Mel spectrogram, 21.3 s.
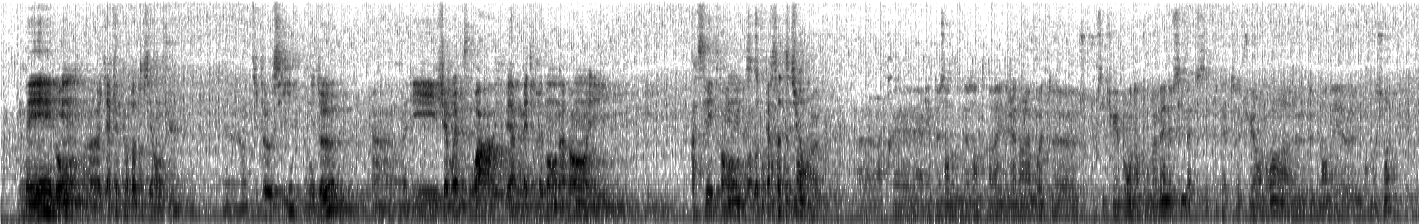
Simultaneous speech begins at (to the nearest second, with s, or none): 10 s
